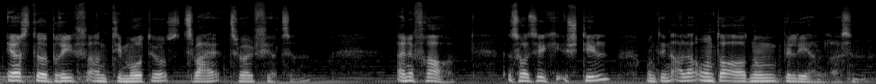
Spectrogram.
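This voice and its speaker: A stern reader of scripture played by a man recites solemnly in a dark, mellow tone. The voice sits a little high, with faint music beneath, like a radio play laying down the law. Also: a little slow, close to an everyday voice.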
